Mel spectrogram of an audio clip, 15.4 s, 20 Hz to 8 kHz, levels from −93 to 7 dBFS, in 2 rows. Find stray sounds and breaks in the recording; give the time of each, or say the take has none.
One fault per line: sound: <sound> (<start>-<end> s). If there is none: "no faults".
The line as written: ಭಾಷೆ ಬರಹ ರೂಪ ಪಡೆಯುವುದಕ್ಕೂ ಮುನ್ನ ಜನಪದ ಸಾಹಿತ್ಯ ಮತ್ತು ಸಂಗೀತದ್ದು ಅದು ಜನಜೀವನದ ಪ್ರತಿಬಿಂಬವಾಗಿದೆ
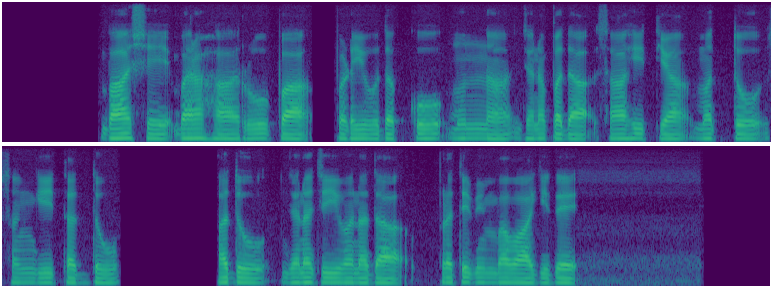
no faults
